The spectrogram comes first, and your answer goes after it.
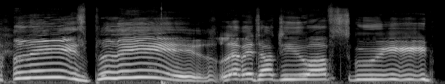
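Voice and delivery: high, slow begging impression; pleading Heather. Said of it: "And Heather goes".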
